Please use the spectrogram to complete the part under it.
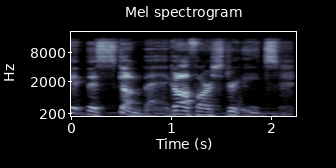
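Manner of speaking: swooping, pitch-swinging crime-show host delivery. Imitating a TV show host calling someone a scumbag: imitating John Walsh. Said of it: "he talked like this".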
